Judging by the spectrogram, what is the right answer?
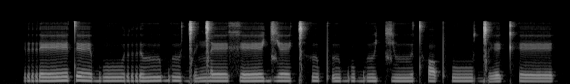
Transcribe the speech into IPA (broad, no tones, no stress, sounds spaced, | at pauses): r eː t eː b uː r ɯː b ɯː ɡ͡ǀ e ŋ͡ǀ eː x eː d͡ʑ eː ǀʰ ɯ pʼ ɯ b u b ɯː t͡ɕ ɯː tʰ ɔ pʰ uː ɡ͡ǀ e kʰ eː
